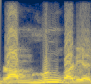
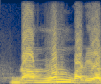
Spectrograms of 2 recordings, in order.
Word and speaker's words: ব্রাহ্মণবাড়িয়া: ব্রাহ্মণ বাড়িয়া এখানে দেখুন এই হ এর উচ্চারণটা কিন্তু পরে হবে সবসময় তাহলে আগে হবে কোনটার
